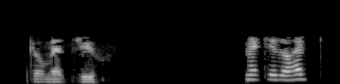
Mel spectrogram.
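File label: County Fire, Scanner audio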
